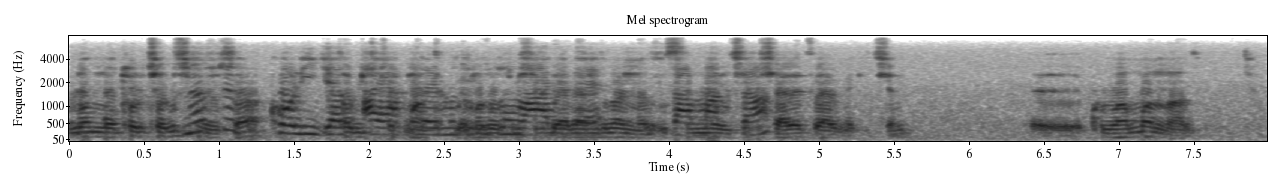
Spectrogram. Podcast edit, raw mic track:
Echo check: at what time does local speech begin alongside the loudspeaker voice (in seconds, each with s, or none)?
none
